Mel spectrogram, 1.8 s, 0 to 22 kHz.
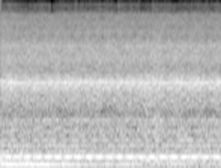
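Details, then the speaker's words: i3-540 mini-tower PC, 5–10 years old, at startup: a steady low hum with a constant whine for the first couple of minutes, then normal; CPU fan and board already cleaned, power supply not accessed; source unclear. "so I sort of make him like in a regular sort of low wearing now noise as you can hear which is just really got me baffled"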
